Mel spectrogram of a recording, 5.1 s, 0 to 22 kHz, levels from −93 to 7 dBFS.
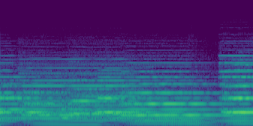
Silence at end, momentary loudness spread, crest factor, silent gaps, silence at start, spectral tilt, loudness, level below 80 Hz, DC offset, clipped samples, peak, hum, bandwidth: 0 s; 7 LU; 14 dB; none; 0 s; -7.5 dB/octave; -28 LUFS; -54 dBFS; under 0.1%; under 0.1%; -12 dBFS; none; 6 kHz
